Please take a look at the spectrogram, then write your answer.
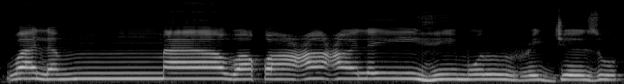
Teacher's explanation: میم پر غنہ بھی کرنا ہے, میم کو لمبا بھی کرنا ہے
